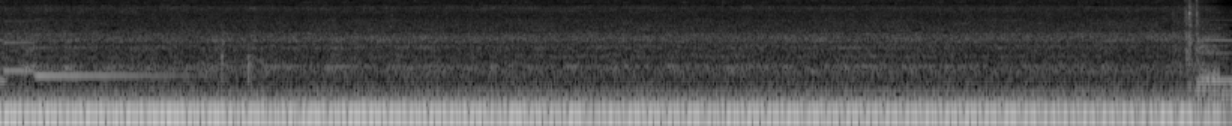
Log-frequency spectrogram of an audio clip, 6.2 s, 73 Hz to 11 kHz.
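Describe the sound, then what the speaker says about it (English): A 2011-2016 Ford F250 Super Duty pickup idles after a remote start, a loud, steady close-up engine rumble with a continuous low drone and no talk. "Starts the truck."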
